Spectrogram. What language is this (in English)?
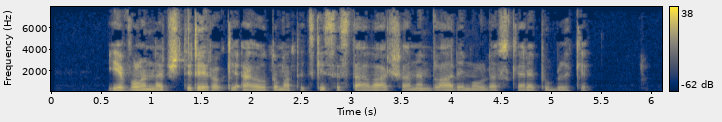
Czech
